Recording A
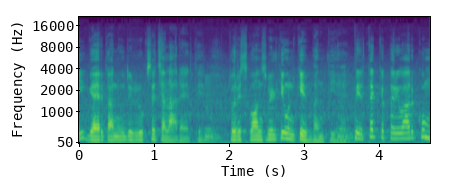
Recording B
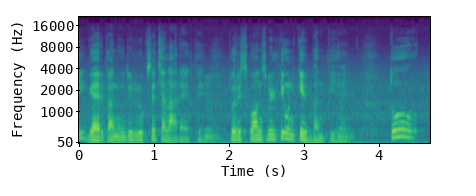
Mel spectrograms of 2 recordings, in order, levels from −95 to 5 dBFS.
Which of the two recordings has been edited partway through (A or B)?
A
